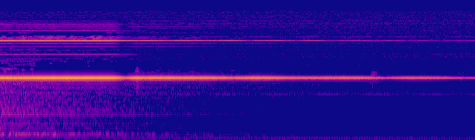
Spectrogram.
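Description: Hospital heart monitor flatlining: one continuous high, steady beep that fades away over the last few seconds, the sign that the patient's heart has stopped.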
